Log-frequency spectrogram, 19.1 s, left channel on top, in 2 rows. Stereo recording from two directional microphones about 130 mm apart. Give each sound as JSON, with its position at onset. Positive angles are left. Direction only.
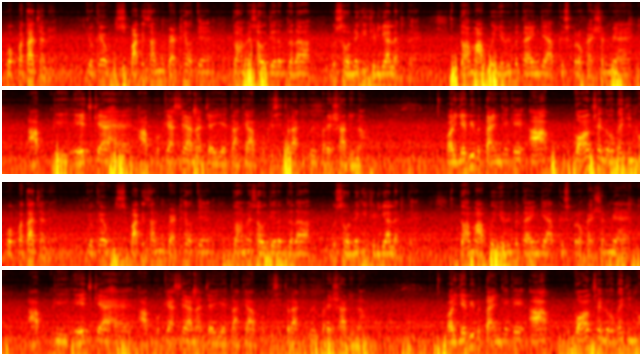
{"t": 0.3, "sound": "speech", "side_deg": 20}
{"t": 14.4, "sound": "speech", "side_deg": 15}
{"t": 16.2, "sound": "speech", "side_deg": 15}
